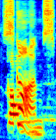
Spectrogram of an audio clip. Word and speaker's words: scone: the stamp of approv scon scun scones or as some denisons of the UK say it scun are a type of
